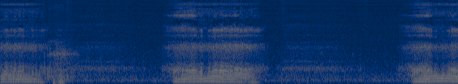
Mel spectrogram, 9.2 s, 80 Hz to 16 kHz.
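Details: Husband snoring while his wife is amused: loud, rumbling snores on each breath in, about 14 a minute, with quiet breathing out between them in a quiet room; ordinary snoring.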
